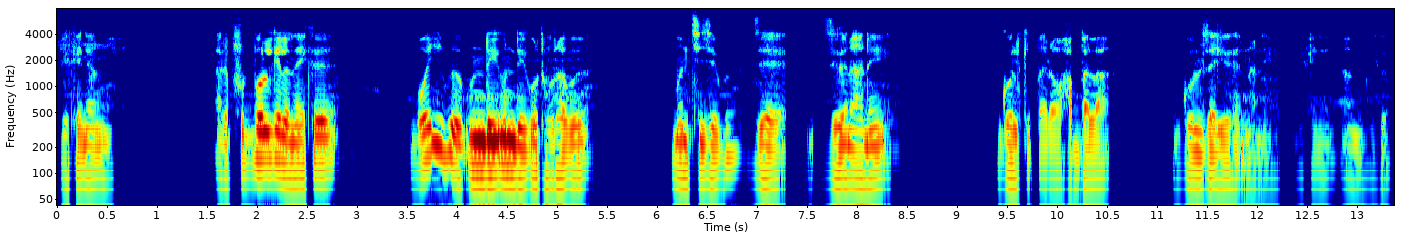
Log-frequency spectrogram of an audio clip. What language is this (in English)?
Bodo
